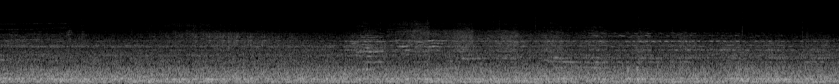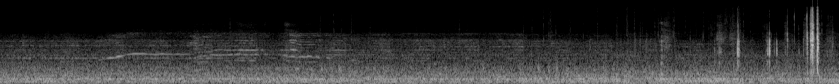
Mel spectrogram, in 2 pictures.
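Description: Steady road and engine noise inside a car cruising on a freeway, heard through a weak camera microphone. Faint higher tones come and go in the middle, and a few sharp clicks sound near the end.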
